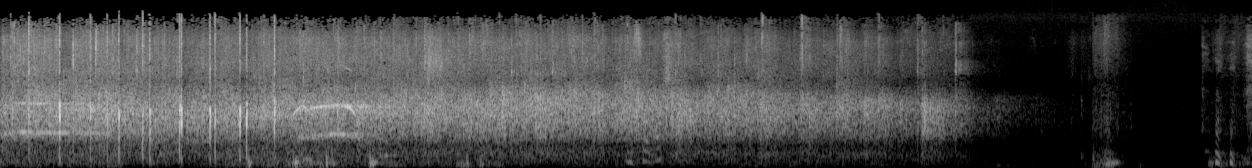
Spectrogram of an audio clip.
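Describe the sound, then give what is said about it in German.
Sustained applause from an audience, a dense steady patter of clapping lasting about nine seconds before fading out, followed by a couple of brief faint sounds. “Warm Applaus.”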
